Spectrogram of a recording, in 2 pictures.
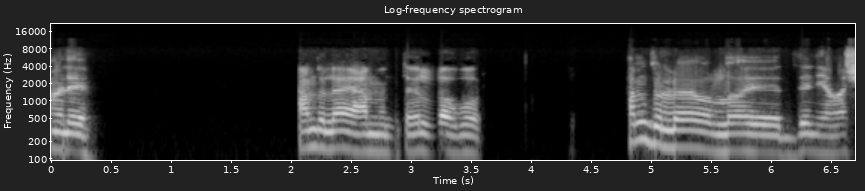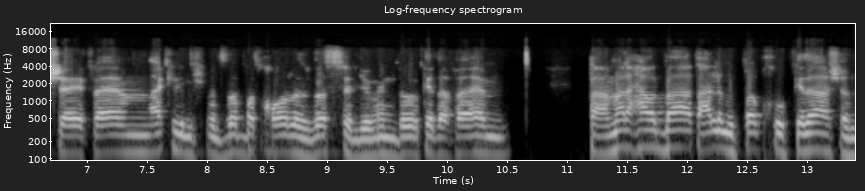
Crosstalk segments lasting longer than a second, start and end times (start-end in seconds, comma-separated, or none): none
